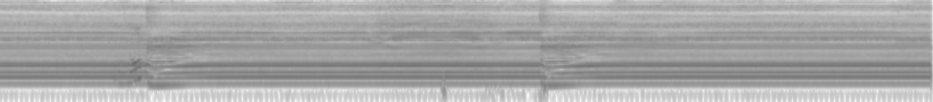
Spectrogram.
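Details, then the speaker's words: Oxygen concentrator switched on after a major repair, air blowing from the output: steady motor hum with two sharp hissing clicks from valve cycling; running normally. "The air is blowing. It's working fine now. It's working fine."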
